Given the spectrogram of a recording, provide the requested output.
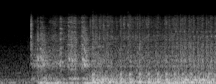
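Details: BMX 300cc side-by-side with Linhai 300cc engine after an engine build, on a weak battery that needs replacing: short crank, fires at once and settles into a steady even idle; normal start.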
